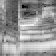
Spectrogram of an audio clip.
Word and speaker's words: Boerne: it's Bernie Radio, and it's spelled B-O-E-R-N-E, which is not your normal way to... spell Bernie. So I always tell people it's B-O-E-R-N-E.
